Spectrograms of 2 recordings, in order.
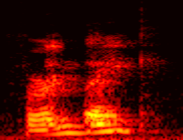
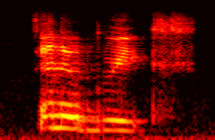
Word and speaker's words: fenugreek: Fern Greek? Pharaoh Greek. How do I pronounce that, Mary? Fenugreek.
